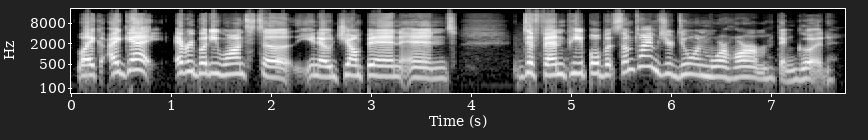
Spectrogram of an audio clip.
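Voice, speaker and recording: A woman's voice: fairly high pitch, lively intonation, measured pace, sharp tone, no echo. A woman in casual panel chat, talking bluntly and emphatically, slightly nasal from a cold coming on. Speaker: panelist on a livestream open panel.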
